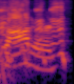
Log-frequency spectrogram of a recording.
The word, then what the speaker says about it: dotard: Dotard. Dotard is how it's pronounced.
